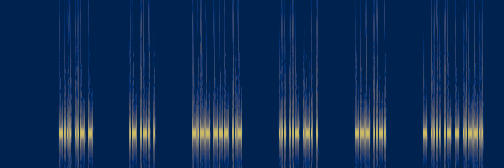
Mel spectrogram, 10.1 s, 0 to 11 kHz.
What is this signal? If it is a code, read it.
Morse code, heard as a keyed tone, about 45 wpm, 700 Hz. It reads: BUT ARE YOU SURE OF THAT?
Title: 4x Word-Spacing - Sentences from Top 300 Words - 45wpm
